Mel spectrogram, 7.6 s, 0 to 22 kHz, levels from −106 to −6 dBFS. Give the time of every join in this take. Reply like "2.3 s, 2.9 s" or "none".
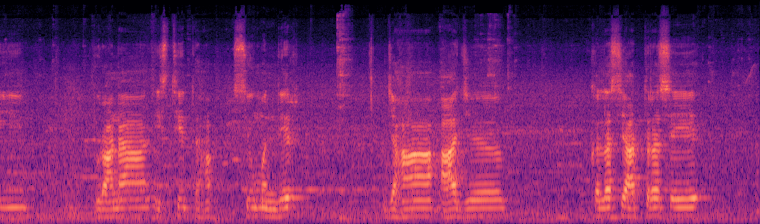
none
